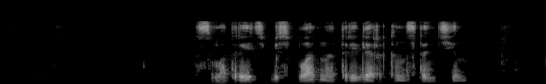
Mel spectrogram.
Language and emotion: Russian, neutral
